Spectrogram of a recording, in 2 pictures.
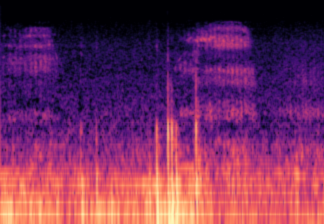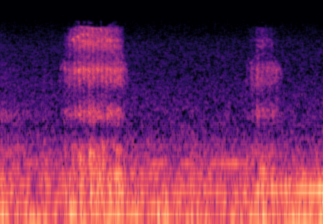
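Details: House cat with rhinitis snoring while resting indoors: raspy, hissing breaths come roughly every two seconds over a low, steady rumble, with a brief clatter in the middle.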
